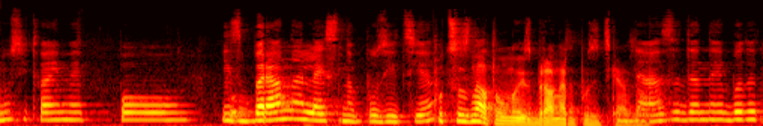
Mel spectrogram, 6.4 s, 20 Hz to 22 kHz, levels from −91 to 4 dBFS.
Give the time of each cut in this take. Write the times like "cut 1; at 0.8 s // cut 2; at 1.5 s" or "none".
cut 1; at 1.7 s // cut 2; at 4.7 s // cut 3; at 5.1 s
